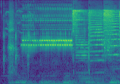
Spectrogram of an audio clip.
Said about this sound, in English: Yeah, because that's not it. It's sped up. It's sped up, dog. It's sped up. That's because someone's calling. That's his ringtone.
